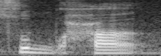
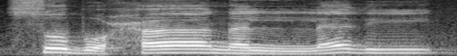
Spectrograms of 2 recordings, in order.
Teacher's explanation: سبحانہ میں با ساکن ہے لیکن یہاں قلقلہ کیا جائے گا، آواز لوٹتی بھی محسوس ہونی چاہیے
